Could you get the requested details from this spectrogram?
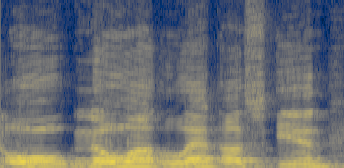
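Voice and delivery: high, loud desperate plea; begging crowd. Pretend. Doomed people pounding on the ark, loud desperate plea. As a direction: beg like people locked outside.

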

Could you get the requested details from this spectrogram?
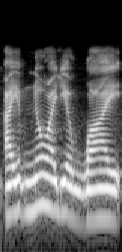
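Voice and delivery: ordinary talk

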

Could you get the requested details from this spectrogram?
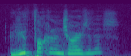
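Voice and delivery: imitated angry yelling. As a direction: act out an irate coach challenging someone. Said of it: "like, yelling at me".

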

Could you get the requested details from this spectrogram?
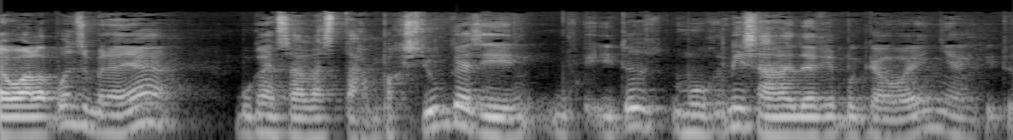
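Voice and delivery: ordinary delivery

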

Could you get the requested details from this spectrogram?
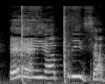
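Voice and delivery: calling out high and loud to hurry her; ey, hurry, call her in a rush; excited shout toward the tent; urgent call. Acted. Abraham calls to Sara.

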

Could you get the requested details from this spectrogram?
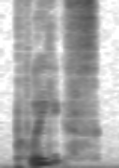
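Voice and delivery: tearful whisper; whispered plea. Retold or imitated. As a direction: beg in a breathless whisper. Fighting back tears, begging.

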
